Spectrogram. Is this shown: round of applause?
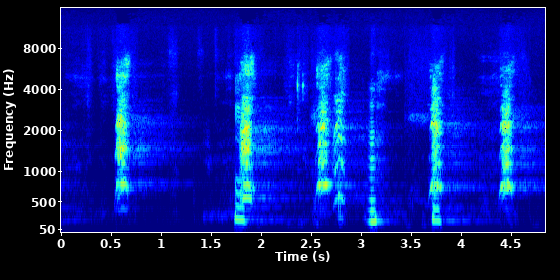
no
